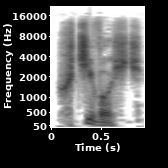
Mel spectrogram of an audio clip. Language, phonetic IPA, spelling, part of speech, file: Polish, [ˈxʲt͡ɕivɔɕt͡ɕ], chciwość, noun, Pl-chciwość.ogg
